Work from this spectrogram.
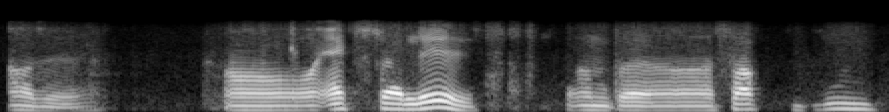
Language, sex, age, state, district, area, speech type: Nepali, male, 18-30, West Bengal, Darjeeling, rural, conversation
